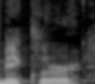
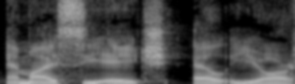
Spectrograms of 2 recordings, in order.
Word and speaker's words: Michler: It's at my personal Instagram, so it's at Michler, and my last name is spelled Michler.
